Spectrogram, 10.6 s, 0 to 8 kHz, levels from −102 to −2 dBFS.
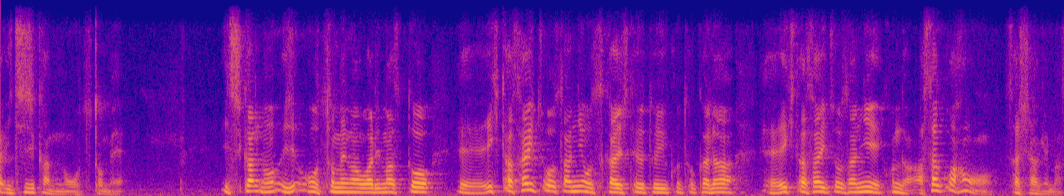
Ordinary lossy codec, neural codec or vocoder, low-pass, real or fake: Opus, 24 kbps; none; 7.2 kHz; real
